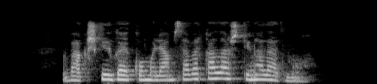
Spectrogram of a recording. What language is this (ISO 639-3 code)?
chm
